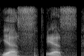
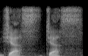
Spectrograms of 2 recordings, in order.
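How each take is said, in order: First: Said in the usual way. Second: "Jess" said with a j or ch sound in place of the y, softly; strange accent. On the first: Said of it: "his strange accent made the words". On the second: A narrator's reading. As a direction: turn "Jess, Jess" into a soft jess-jess. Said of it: "his strange accent made the words come out like".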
